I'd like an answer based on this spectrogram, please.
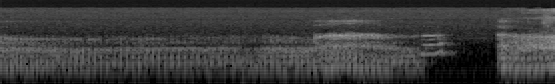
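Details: Shih Tzu dog growling while playing with a new pillow; a steady low rumbling growl for about three seconds, then a louder, higher snarling burst, a short silence and a final growl.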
